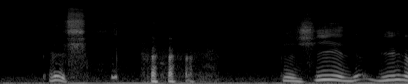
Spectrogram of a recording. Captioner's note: chuckling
